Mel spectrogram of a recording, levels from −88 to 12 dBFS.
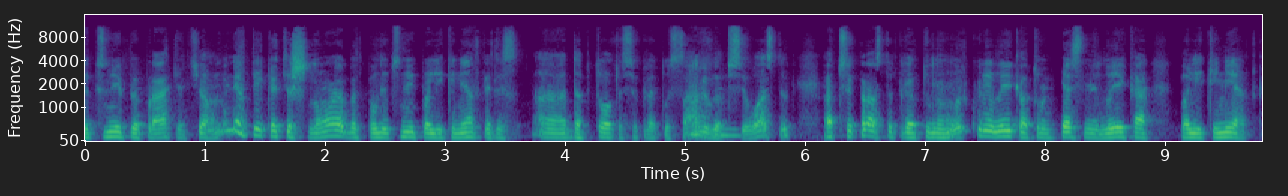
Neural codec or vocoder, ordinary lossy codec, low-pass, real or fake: codec, 32 kHz, 1.9 kbps, SNAC; MP3, 48 kbps; 14.4 kHz; fake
